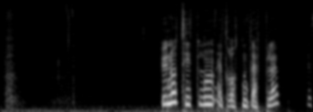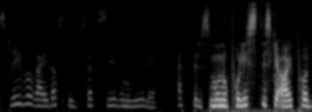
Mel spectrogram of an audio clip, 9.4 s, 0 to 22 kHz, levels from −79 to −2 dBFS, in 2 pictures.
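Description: Level changes are applied in unsmoothed 2 dB jumps instead of a continuous ramp, causing zipper noise. From 4.03 to 4.59 s the speech falls about 25 dB, and from 7.40 to 7.99 s it rises back, each with a ticking of around 30 steps per second.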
